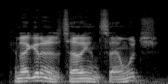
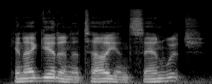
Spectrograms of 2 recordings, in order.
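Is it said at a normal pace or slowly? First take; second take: normal; slowly. First: It is said at a normal pace. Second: It is said slowly.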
